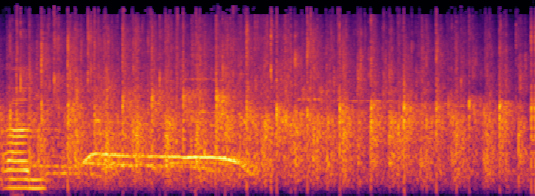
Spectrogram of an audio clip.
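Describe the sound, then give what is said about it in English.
Audience applause for a woman invited up on stage: dense, continuous clapping that stays loud and steady, then thins slightly toward the end. “I have to say they cheered more for her than you”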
